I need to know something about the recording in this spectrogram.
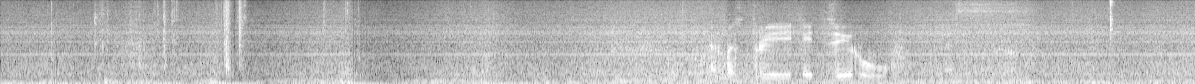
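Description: A jet engine hums steadily.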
